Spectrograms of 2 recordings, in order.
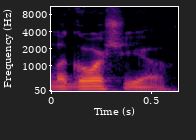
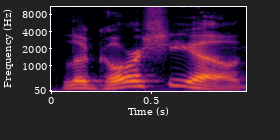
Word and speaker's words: Legorcio: good job remembering that do you remember how to pronounce rocky's last name chill i don't even know what it starts with look where she got legocio legorcio there you go john look at that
